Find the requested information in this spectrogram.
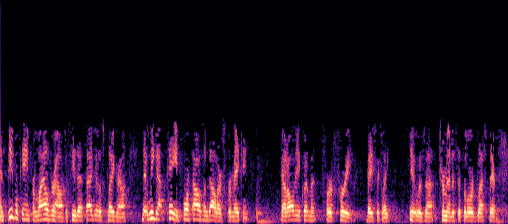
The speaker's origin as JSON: {"language": "English", "town": "Pekin", "region": "Illinois", "country": "United States", "tie": "born or raised there", "said": "in Pekin, Illinois, my hometown"}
